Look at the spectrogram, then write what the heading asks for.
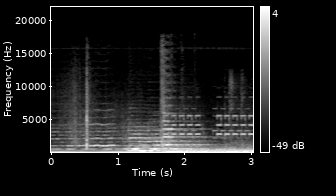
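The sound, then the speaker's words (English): A cell phone call being placed by a man shut in a vending room: a click, steady electronic tones, then a faint, rapid ringing pattern that repeats, fairly quiet with no one talking. “Mulder dials on his cell phone. The LCD displays Scully's name and number.”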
